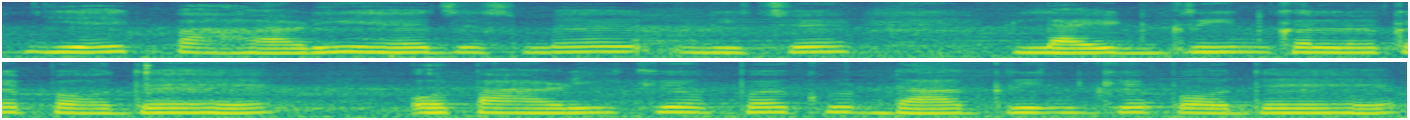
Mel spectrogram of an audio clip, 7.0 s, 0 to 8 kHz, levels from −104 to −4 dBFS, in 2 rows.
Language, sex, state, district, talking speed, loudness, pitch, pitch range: Hindi, female, Bihar, Madhepura, 180 wpm, -16 LUFS, 215 Hz, 200-225 Hz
